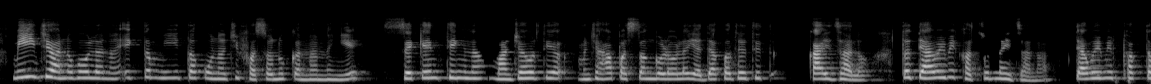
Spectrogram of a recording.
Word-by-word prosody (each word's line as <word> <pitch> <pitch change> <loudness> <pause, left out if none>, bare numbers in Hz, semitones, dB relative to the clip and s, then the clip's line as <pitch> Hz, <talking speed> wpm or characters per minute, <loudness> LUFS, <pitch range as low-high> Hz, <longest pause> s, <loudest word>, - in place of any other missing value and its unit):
मी 315 - +4 0.2
जे 360 - +5
अनुभवलं 295 -1 +3
ना 265 - -5
एक 305 0 -14
तर 330 - +1
मी 300 0 -5
तर 300 - +3
कोणाची 260 -1 -2
फसवणूक 240 0 -2
करणार 225 -2 -1
नाहीये, 225 +4 -2 0.3
सेकंड 285 +2 0
थिंग 300 -1 +2
ना 280 - +1 0.2
माझ्यावरती 280 +4 +2
म्हणजे 275 -2 -4
हा 260 0 +2
प्रसंग 260 0 0
उडवला 250 0 +2
यदा 245 -2 +1
कदाचित 275 +2 -2 0.4
काय 255 -1 +6
झालं, 225 -5 0 0.4
तर 320 - +5
त्यावेळी 295 +1 +6
मी 330 - -3
खचून 255 +1 -3
नाही 260 -3 +1
जाणार. 185 -1 -8 0.3
त्यावेळी 270 +2 +4
मी 295 0 -2
फक्त 280 +1 -1
270 Hz, 170 wpm, -25 LUFS, 245-290 Hz, 0.4 s, काय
